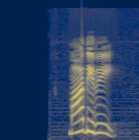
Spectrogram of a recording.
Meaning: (noun) 1. manner, way 2. example, model, sample; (postposition) like; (adverb) weirdly, oddly, kind of off
- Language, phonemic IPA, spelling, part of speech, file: Tamil, /mɑːd̪ɪɾiː/, மாதிரி, noun / postposition / adverb, Ta-மாதிரி.ogg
